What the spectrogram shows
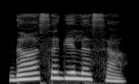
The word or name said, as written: ದಾಸಗೆಲಸ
